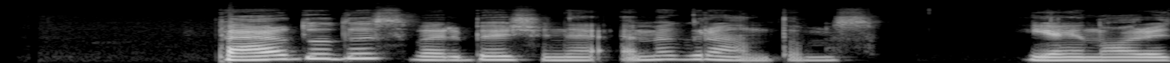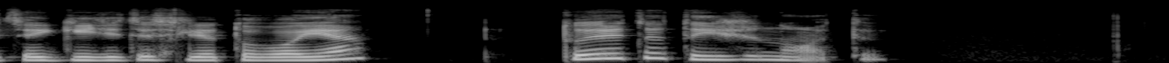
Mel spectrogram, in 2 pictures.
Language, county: Lithuanian, Alytus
